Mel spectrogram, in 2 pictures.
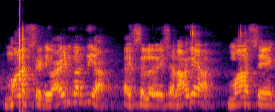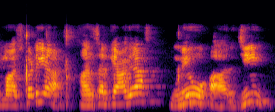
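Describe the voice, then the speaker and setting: Male teacher, high voice, quizzing his class, dull muffled recording. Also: roomy sound, background noise. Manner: quizzes students, coaxing answers step by step. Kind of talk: classroom physics lesson.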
